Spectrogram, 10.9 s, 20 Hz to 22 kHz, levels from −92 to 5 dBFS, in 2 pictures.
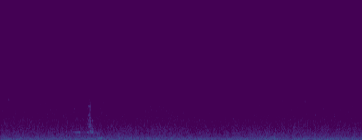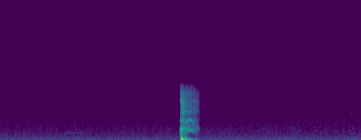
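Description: No faults found: the speech shows the expected signature of a call microphone chain feeding a WebRTC path with Opus coding, with nothing above 8 kHz as that bandwidth setting implies, and nothing further to flag.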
